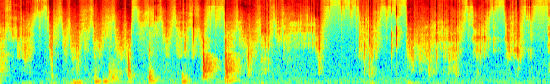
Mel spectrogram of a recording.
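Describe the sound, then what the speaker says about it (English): A knife thinly slices red onion on a cutting board: a quick, irregular run of crisp cuts and taps up close, with a brief pause partway through. "Next up, we're gonna thinly slice some red onion."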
